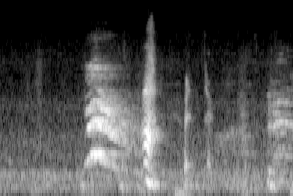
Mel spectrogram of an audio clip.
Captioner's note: seagull caws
